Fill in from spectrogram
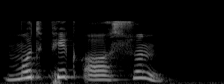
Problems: constant background noise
